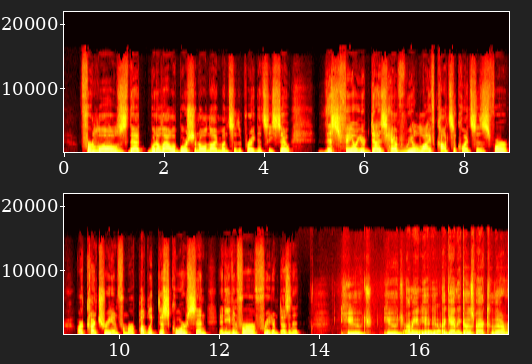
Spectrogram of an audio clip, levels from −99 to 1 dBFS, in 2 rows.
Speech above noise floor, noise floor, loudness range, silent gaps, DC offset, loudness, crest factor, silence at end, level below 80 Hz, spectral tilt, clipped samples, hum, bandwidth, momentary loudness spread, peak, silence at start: 32 dB; -51 dBFS; 4 LU; none; under 0.1%; -18 LUFS; 16 dB; 0 s; -68 dBFS; -4.5 dB/octave; under 0.1%; none; 17 kHz; 7 LU; -2 dBFS; 0.35 s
